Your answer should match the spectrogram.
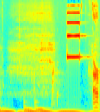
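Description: A low rumble, then a single short high-pitched electronic beep a little over a second in, lasting under half a second.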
